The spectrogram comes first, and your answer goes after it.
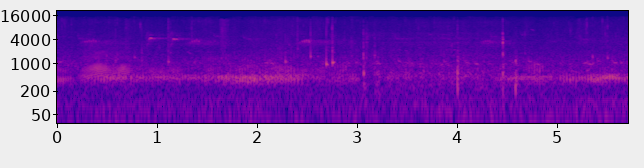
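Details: Mating-season frog chorus at Kassinurme on 25 April 2011: many frogs give soft, purring croaks in overlapping bursts, with sharp clicks and splashes and faint high bird chirps in the background.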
